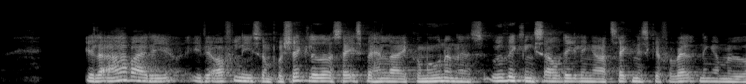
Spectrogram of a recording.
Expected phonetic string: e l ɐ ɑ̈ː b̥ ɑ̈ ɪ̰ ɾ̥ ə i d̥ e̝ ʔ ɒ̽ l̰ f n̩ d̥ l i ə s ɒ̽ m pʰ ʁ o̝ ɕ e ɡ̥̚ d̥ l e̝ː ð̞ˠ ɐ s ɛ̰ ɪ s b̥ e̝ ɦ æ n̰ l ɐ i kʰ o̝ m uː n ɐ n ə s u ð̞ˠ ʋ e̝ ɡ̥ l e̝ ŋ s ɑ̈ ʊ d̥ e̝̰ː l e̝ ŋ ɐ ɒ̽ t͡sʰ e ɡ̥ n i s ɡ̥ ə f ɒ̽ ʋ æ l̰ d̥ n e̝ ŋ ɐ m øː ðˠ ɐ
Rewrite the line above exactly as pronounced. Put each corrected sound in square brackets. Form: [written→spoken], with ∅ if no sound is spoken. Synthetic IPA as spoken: e l ɐ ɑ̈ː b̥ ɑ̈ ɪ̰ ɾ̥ ə i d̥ e̝ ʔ ɒ̽ [l̰→∅] f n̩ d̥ l i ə s ɒ̽ m pʰ ʁ o̝ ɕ e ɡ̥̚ d̥ l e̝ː ð̞ˠ ɐ s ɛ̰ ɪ s b̥ e̝ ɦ æ n̰ l ɐ i kʰ o̝ m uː n ɐ n ə s u ð̞ˠ ʋ e̝ ɡ̥ l e̝ ŋ s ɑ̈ ʊ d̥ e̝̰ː l e̝ ŋ ɐ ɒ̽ t͡sʰ e ɡ̥ n i s ɡ̥ ə f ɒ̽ ʋ æ l̰ d̥ n e̝ ŋ ɐ m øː ðˠ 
